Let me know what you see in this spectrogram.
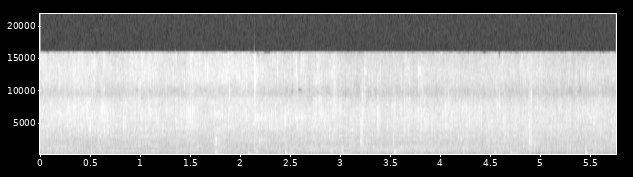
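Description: Onion, tomato and spice masala sizzling as it fries in oil in a pot, cooking down so the spices cook through. From about two seconds in, a spatula stirs it, with irregular dull knocks against the pan.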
